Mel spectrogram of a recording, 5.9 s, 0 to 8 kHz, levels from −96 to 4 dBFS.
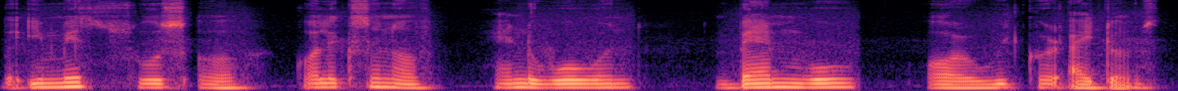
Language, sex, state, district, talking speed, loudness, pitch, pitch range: English, male, Sikkim, Gangtok, 110 wpm, -18 LUFS, 120 Hz, 110-130 Hz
